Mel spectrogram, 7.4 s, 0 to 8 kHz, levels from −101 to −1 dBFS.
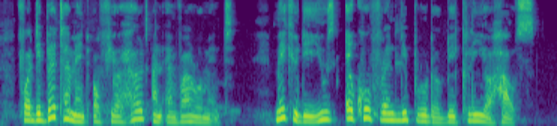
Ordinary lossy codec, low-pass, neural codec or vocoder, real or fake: none; none; none; real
